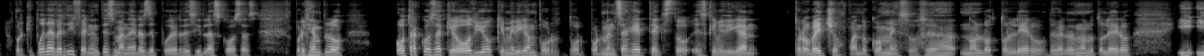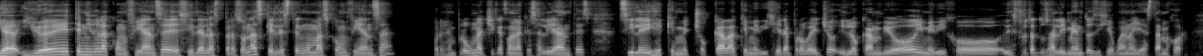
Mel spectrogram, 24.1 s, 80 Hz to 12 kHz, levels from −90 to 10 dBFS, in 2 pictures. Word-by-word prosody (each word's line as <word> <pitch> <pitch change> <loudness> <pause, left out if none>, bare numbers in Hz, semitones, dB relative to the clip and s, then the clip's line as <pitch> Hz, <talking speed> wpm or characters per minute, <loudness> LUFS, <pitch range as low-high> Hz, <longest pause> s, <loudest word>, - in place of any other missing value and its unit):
porque - - -9
puede 170 +3 +2
haber 170 -1 0
diferentes 160 -4 -3
maneras 125 +2 -2
de 145 - -3
poder 115 +4 -6
decir 130 -1 -5
las 125 -1 +1
cosas. 125 0 -4 0.4
Por - - -3
ejemplo, 160 +1 0 0.5
otra - - +1
cosa 175 0 +1
que - - 0
odio 150 +4 +2
que 135 - -4
me 120 - -2
digan 145 +3 0
por 115 - -9
por 105 0 -11
por 110 0 -9
mensaje 110 +7 +1
de 160 - +5
texto 135 +1 -1
es - - -4
que 140 - -4
me 130 - -4
digan: 125 0 +1 0.3
"Provecho", 125 +1 +4
cuando 110 0 -6
comes, 120 -4 -4
o 110 -1 -12
sea, 125 +1 -4
no 125 +2 -5
lo 145 +2 -4
tolero, 130 0 -4
de 110 - -10
verdad 110 +1 -5
no 135 +1 -4
lo 140 - -8
tolero, 130 +5 -3 0.4
y 145 +3 -1
y 135 - +7
ah, 130 -1 +10
yo 135 0 +6
he 180 +1 +7
tenido 175 -1 +1
la 170 - +7
confianza 125 +5 +2
de - - +8
decirle 135 +1 +2
a - - 0
las 135 -2 +1
personas - - +2
que - - +2
les - - +5
tengo 145 +2 -3
más 140 0 +2
confianza, 130 - -1 0.4
por - - -14
ejemplo, 120 +4 -8
una 140 +1 0
chica 135 - -3
con 135 -2 -1
la 115 - 0
que - - -15
salía 120 +2 +2
antes, 140 +6 -4 0.2
sí 150 - +5
le 150 - +5
dije 140 -1 +3
que 130 - -6
me 115 -1 -5
chocaba 135 +2 +2
que 145 - -6
me 115 -2 -6
dijera 120 +4 -4
provecho, 110 +8 -4
y 125 - -6
lo 110 -1 -2
cambió, 110 +9 +1
y 150 - +1
me 120 - -2
dijo: 115 -1 -3
"Disfruta 140 +6 -3
tus 140 -2 -7
alimentos", 125 +2 -1
dije: 115 - -8
"Bueno, - - -6
ya - - -6
está - - -1
mejor", - - -10
130 Hz, 230 wpm, -24 LUFS, 120-145 Hz, 0.5 s, ah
